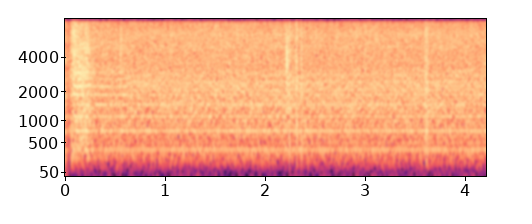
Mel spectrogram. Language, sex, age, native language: Icelandic, female, 9, Icelandic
